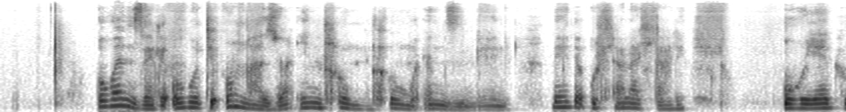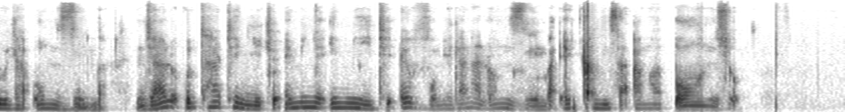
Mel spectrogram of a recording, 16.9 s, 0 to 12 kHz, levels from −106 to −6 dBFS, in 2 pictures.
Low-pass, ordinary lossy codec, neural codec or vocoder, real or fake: 10.8 kHz; Opus, 32 kbps; codec, 44.1 kHz, 7.8 kbps, Pupu-Codec; fake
